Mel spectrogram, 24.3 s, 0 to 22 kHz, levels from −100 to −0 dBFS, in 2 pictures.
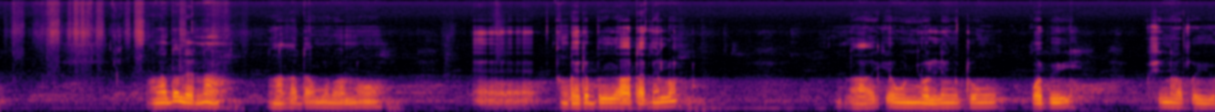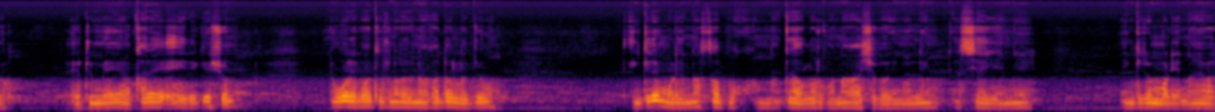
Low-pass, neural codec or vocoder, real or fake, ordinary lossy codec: none; none; real; none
